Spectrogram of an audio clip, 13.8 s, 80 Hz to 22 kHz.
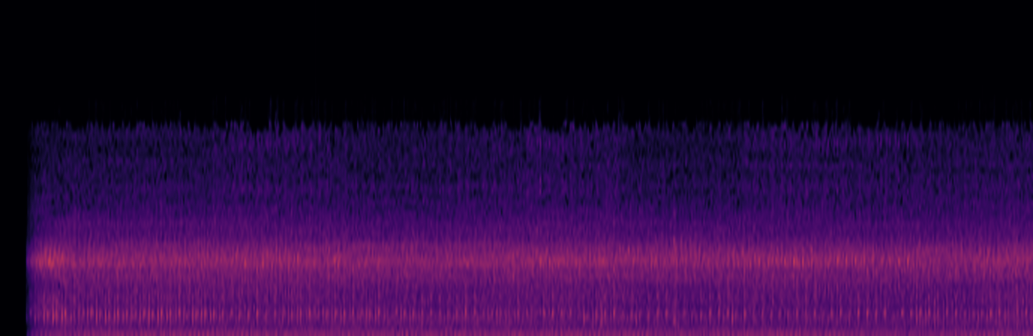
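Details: Lada Kalina 1.4 16-valve engine at idle: fast, light, uneven ticking knock about three per second; source unconfirmed.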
